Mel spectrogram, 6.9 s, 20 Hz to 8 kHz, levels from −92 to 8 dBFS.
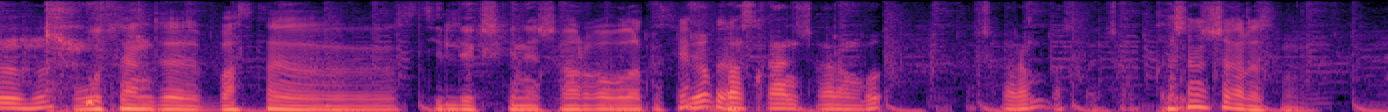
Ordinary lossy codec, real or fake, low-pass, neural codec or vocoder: none; real; none; none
